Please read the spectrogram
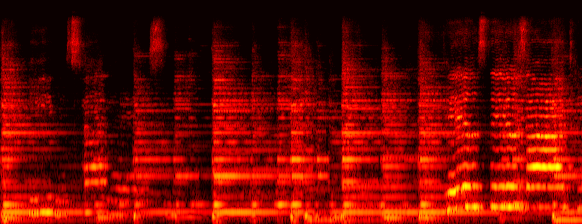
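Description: A woman singing a worship song while strumming an acoustic guitar.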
